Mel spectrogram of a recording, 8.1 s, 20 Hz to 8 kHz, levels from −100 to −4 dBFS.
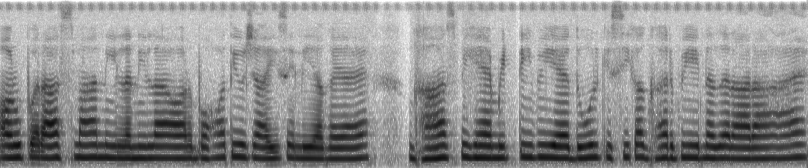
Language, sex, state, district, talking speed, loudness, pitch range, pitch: Hindi, female, Haryana, Jhajjar, 210 wpm, -14 LUFS, 200-215 Hz, 205 Hz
